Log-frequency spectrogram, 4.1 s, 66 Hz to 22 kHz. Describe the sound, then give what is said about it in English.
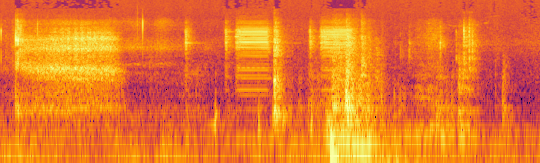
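A phone alarm set for 8:00 goes off faintly, sounding as a buzzy electronic tone with a series of short, harsh beeping bursts over a few seconds, heard without any talking. “I had an alarm for 8:00. That was for yesterday.”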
